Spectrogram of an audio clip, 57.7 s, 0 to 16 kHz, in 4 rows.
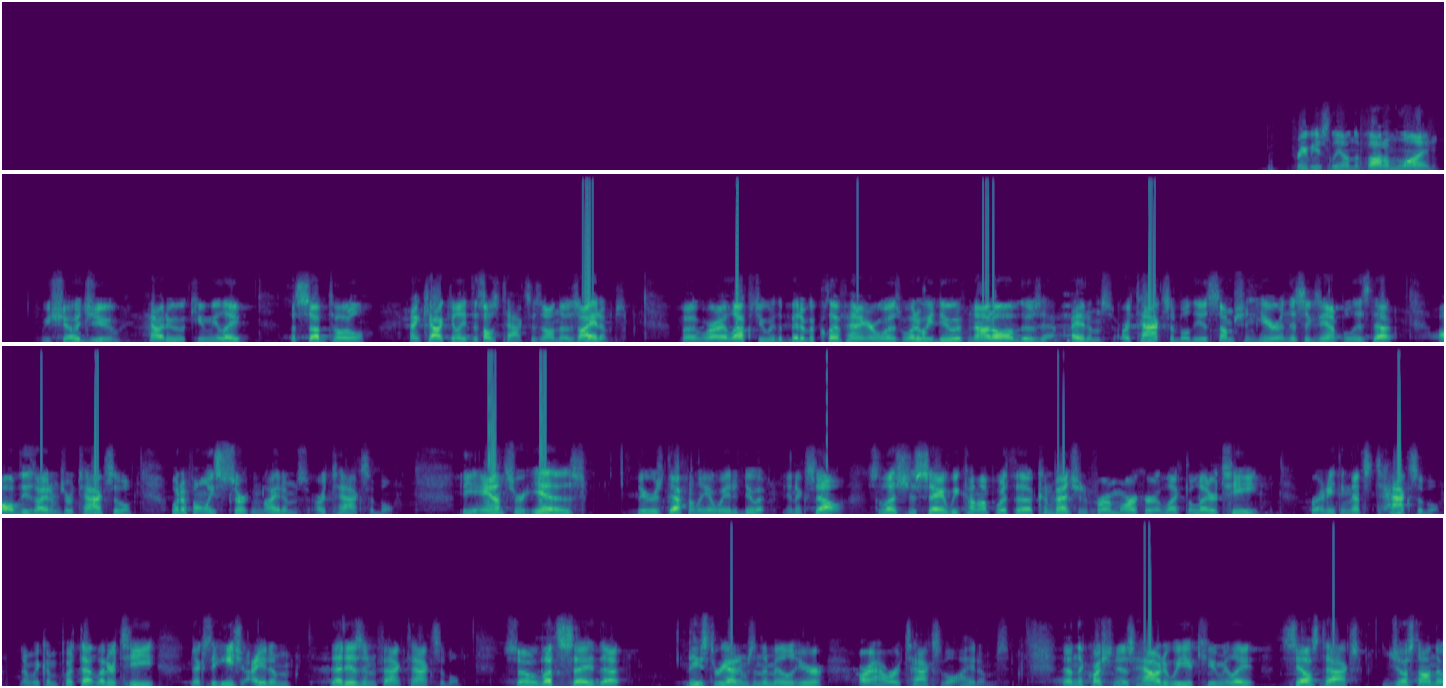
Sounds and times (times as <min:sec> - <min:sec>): Speech: 0:13.0 - 0:32.8, 0:33.4 - 0:57.6.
